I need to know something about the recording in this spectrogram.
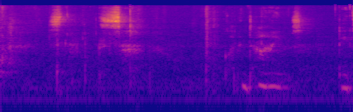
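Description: A woman whispering a few words, with soft hissing sounds and a short low murmur about three seconds in.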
